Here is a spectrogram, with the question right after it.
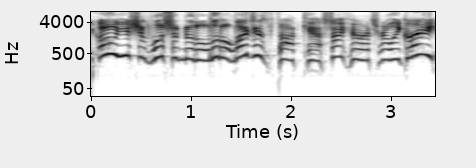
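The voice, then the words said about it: Silly Mickey Mouse cartoon voice. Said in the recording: “Why are you making that stupid voice? And very clearly trying to make it sound like someone else is saying that ... Mickey Mouse”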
